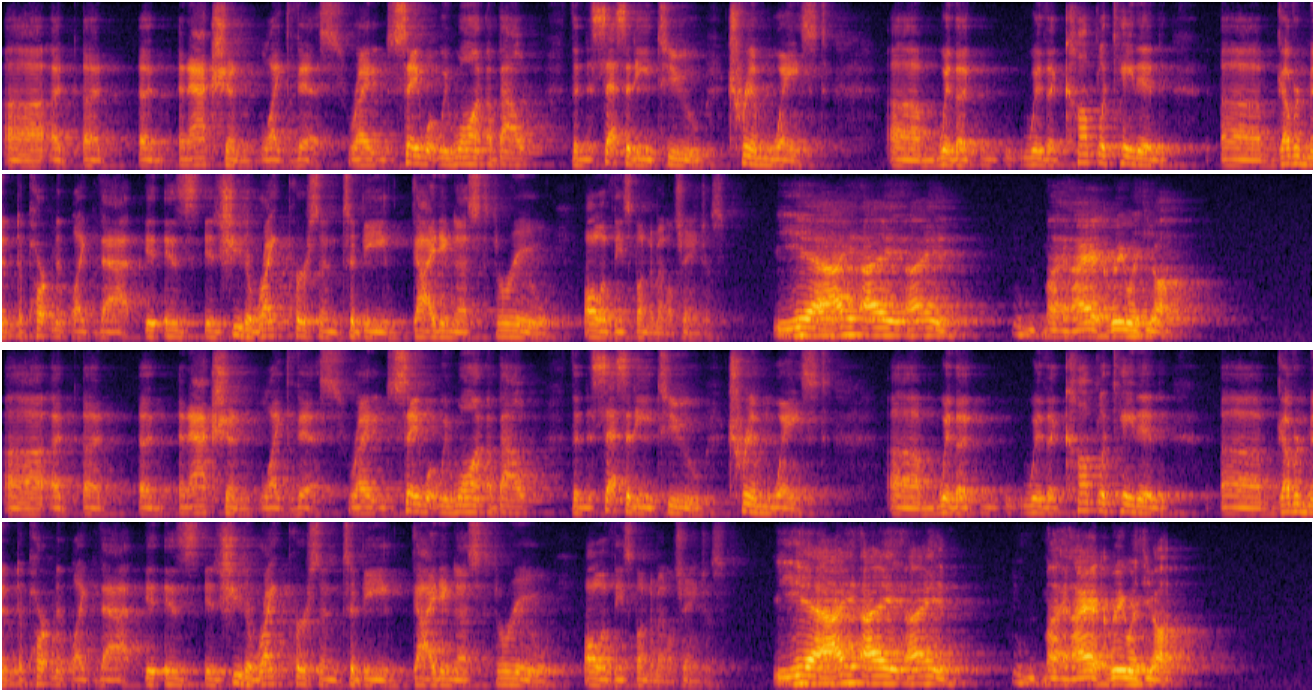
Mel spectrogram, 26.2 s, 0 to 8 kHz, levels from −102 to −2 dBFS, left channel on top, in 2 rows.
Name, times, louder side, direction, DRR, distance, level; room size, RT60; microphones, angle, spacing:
voice 1, 0.0-1.0 1.4-5.2 5.7-8.2 8.8-11.6 12.2-18.6 18.9-20.3, left 1 dB, 15° left, 6 dB, 2.0 m, -29 dB
voice 2, 20.8-22.7 23.2-24.8, right 2 dB, 70° right, 4 dB, 2.8 m, -19 dB
24.0 x 16.0 x 8.7 m, 1.1 s
head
